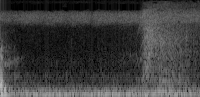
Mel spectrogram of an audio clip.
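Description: A cast with a spinning rod and reel: line paying out with a brief soft whoosh about a second and a half in, over a faint steady low hum.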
